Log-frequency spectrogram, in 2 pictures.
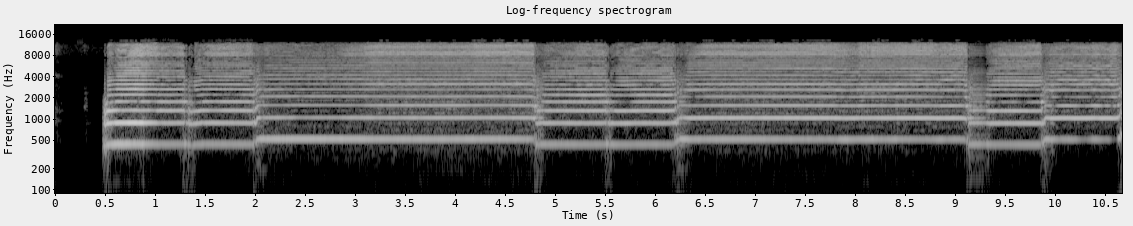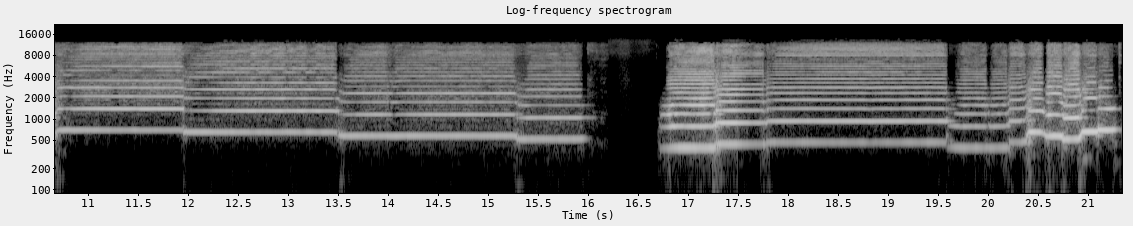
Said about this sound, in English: So instead of just playing Charlie and number two or something like that, I would play, um, like, let's say I would play, uh, you know, like Brahms' Lullaby. And I would do it in high keys with no vibrato, right? So I'd be like,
